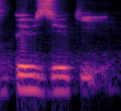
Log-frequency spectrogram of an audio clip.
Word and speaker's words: bouzouki: hi all right okay uh your word is buzuki could you repeat that uh the word is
